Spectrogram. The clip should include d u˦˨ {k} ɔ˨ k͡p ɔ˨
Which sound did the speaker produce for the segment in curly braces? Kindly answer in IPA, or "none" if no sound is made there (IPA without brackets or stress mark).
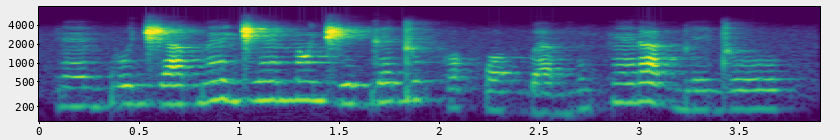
k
